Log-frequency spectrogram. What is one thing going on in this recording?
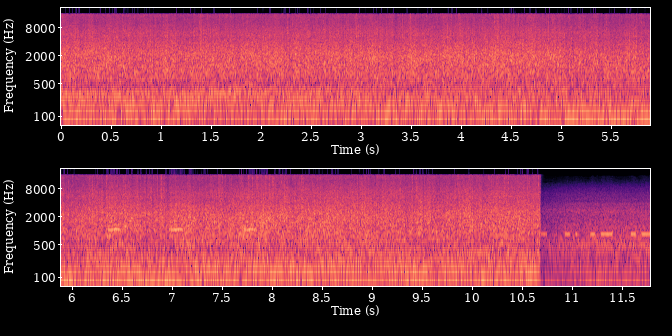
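A jet fighter's engine roars as it flies low at speed.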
